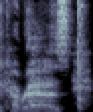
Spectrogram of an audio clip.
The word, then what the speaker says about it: Kares: like spot on you know but it's actually cares alan cares which is a lovely way to pronounce it too so welcome i really love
